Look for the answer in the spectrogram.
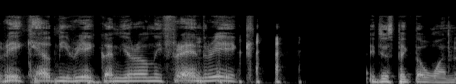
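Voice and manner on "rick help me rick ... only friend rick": vintage film character-actor voice, high, creaky, rough. Asked whether you can do an old movie actor, answer with a Peter Lorre impression. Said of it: "can you do a Peter Lorre impression?".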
